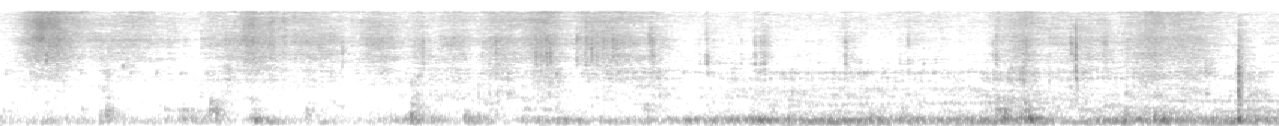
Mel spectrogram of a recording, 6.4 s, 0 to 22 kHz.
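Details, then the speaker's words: Lada Vesta NG Cross driving at −10 °C, in second gear: dull, irregular low thuds over small bumps and joints; the owner hears a front-end suspension knock of unknown cause, possibly the power steering or a shock. "кого также гремит на мелкой неровности бляд на стыках бля гремит подвеска еть не понятный стук"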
